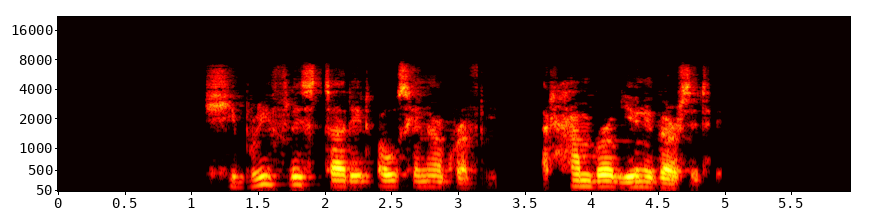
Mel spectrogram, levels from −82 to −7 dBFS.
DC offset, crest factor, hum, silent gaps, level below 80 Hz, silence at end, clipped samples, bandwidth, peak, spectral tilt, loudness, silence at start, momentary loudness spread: under 0.1%; 18 dB; none; 3.29-3.62 s; -76 dBFS; 1.05 s; under 0.1%; 7.8 kHz; -12 dBFS; -4 dB/octave; -30 LUFS; 1.1 s; 12 LU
